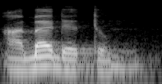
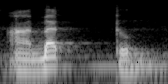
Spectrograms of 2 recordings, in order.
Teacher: Seharusnya dibaca abadtum. Ain ba langsung ke ta, huruf dalnya lebur. Karena pada ayat tersebut diharuskan untuk melebur.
